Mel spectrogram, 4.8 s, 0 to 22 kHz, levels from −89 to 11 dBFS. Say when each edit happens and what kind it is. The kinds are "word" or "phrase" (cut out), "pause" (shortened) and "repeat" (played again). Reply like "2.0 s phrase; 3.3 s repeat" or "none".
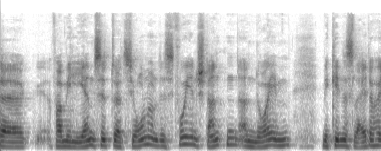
2.2 s word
